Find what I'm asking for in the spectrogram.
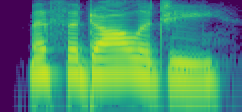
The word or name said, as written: methodology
